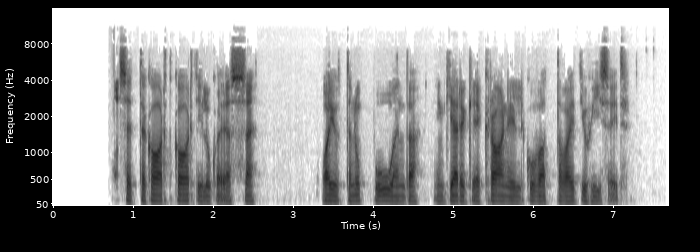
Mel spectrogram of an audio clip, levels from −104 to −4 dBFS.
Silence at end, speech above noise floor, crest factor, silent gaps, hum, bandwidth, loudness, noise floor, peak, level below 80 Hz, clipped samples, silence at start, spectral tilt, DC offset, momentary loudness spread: 0.5 s; 48 dB; 22 dB; none; none; 11 kHz; -25 LUFS; -73 dBFS; -4 dBFS; -52 dBFS; under 0.1%; 0.75 s; -3.5 dB/octave; under 0.1%; 7 LU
